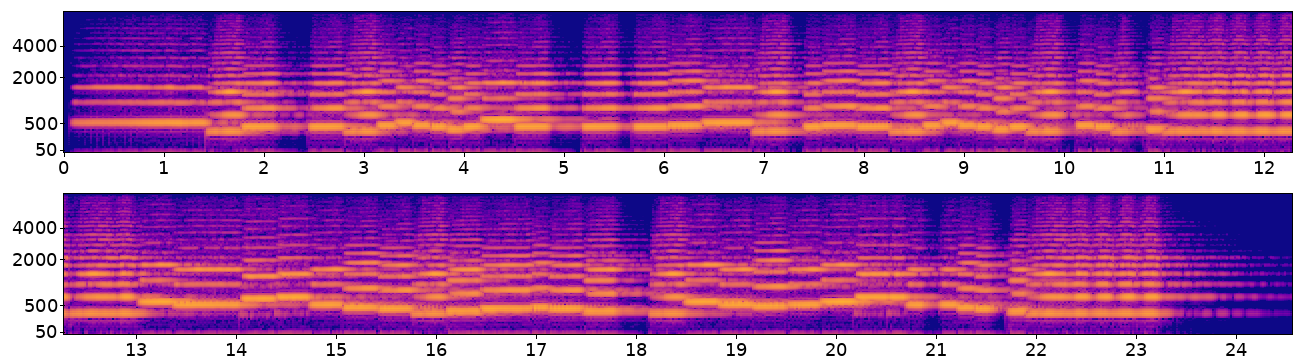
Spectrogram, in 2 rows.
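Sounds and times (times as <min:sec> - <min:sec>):
flute: 0:00.1 - 0:24.5.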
